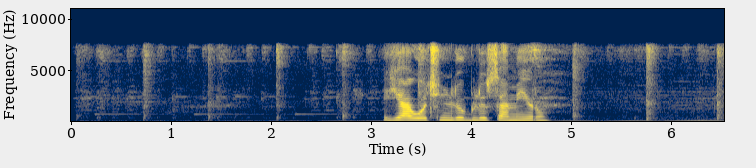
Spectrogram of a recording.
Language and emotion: Russian, neutral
